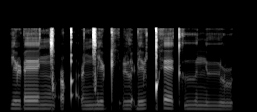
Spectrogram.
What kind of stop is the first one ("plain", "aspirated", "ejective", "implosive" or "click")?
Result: click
